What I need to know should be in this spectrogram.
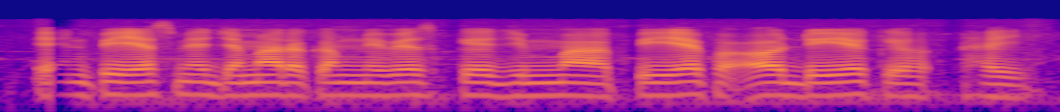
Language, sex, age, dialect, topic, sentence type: Magahi, male, 31-35, Southern, banking, statement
